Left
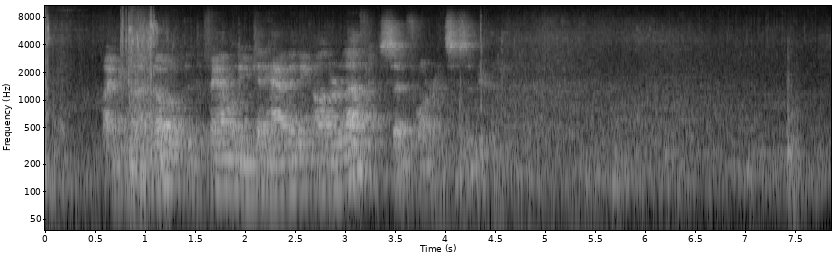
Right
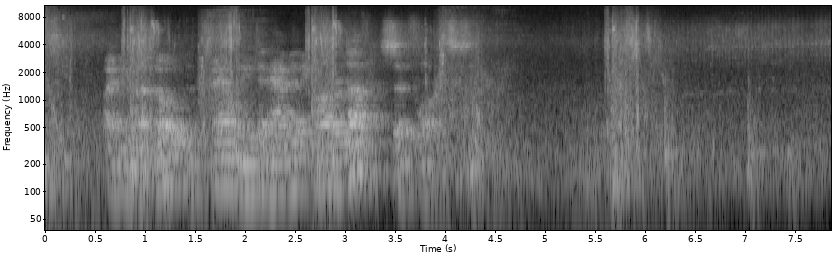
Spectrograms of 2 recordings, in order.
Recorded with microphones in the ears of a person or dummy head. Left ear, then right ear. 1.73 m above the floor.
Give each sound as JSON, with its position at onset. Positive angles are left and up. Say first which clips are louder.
{"t": 0.6, "sound": "a man speaking", "louder": "right 3 dB", "side_deg": 60, "distance_m": 1.6}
